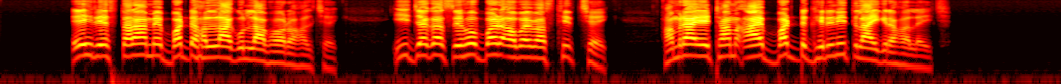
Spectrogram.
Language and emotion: Maithili, angry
